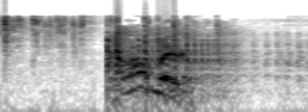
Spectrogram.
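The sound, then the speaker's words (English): A short burst of dice clattering onto a hard tabletop as a player rolls to see if they got a burn, a bright rattling tumble that quickly settles and fades over about a second, with no voices. “Well, I'm going to see if I got a burn. Go ahead, roll.”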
